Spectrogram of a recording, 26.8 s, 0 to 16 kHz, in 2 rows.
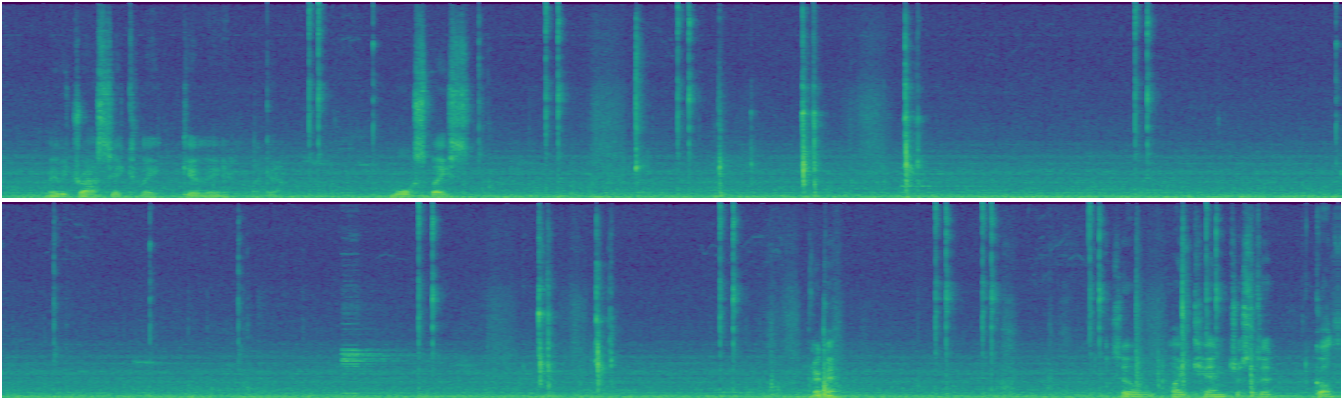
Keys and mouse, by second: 3.7-4.8 middle drag, 8.1 KP_3, 9.1 g, 11.3 click, 13.3 middle click, 14.9 middle click, 18.8 KP_3, 19.4 g, 20.7 click, 22.7 click.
